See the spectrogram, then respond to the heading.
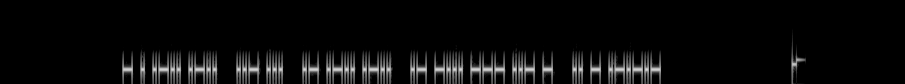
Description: Morse code, heard as a keyed tone, about 40 wpm, 700 Hz. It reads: TELL US ALL ABOUT IT.
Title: Sentences from Top 200 Words 40wpm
